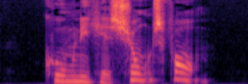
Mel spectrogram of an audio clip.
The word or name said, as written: kommunikationsform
